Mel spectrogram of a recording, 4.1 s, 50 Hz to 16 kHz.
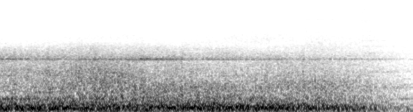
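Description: A B-52 bomber in flight, a loud, steady broadband engine roar with a faint high whine, holding constant before easing off slightly at the end.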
